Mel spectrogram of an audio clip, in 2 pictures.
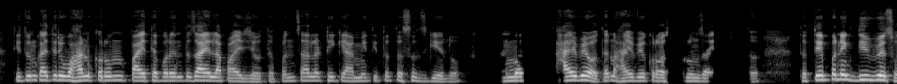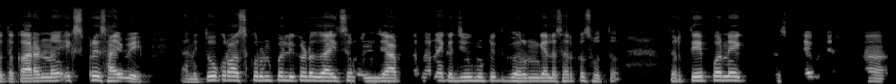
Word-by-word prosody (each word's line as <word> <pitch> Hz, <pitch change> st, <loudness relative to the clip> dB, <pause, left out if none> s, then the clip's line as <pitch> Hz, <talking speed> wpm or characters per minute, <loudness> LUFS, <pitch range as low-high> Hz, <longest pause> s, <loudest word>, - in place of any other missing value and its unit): तिथून 195 Hz, +3 st, +1 dB
काहीतरी 200 Hz, 0 st, +3 dB
वाहन 190 Hz, 0 st, +4 dB
करून 195 Hz, +1 st, +1 dB
पायथ्यापर्यंत 175 Hz, 0 st, +1 dB
जायला 180 Hz, -2 st, +6 dB
पाहिजे 140 Hz, -2 st, -2 dB
होतं, 130 Hz, 0 st, -7 dB
पण 160 Hz, +1 st, -6 dB
चला 180 Hz, 0 st, -2 dB
ठीक 180 Hz, 0 st, -4 dB
आहे, 165 Hz, -, 0 dB
आम्ही 160 Hz, +1 st, -4 dB
तिथं 180 Hz, +2 st, -8 dB
तसंच 170 Hz, -3 st, -5 dB
गेलो. 135 Hz, -2 st, -5 dB, 0.4 s
आणि 160 Hz, +2 st, -2 dB
मग 180 Hz, -, +5 dB, 0.4 s
हायवे 195 Hz, +3 st, +6 dB
होता 175 Hz, -2 st, +3 dB
ना, 190 Hz, -, -2 dB
हायवे 165 Hz, +3 st, 0 dB
क्रॉस 155 Hz, -3 st, -1 dB
करून 155 Hz, -2 st, -3 dB
जायचं 140 Hz, -2 st, -9 dB
होतं. 130 Hz, -, -14 dB, 0.4 s
तर 165 Hz, -, -1 dB
ते 210 Hz, -, +10 dB
पण 230 Hz, 0 st, +3 dB
एक 220 Hz, -3 st, +6 dB
दिव्यच 210 Hz, -1 st, +6 dB
होतं, 140 Hz, -2 st, -4 dB
कारण 155 Hz, +4 st, +2 dB
अ, 170 Hz, -, +1 dB
एक्सप्रेस 185 Hz, +1 st, -1 dB
हायवे 155 Hz, -5 st, +1 dB, 0.5 s
आणि 125 Hz, 0 st, -7 dB
तो 195 Hz, -, +4 dB
क्रॉस 190 Hz, -2 st, 0 dB
करून 185 Hz, -1 st, -1 dB
पलीकडं 185 Hz, -1 st, 0 dB
जायचं, 170 Hz, 0 st, +1 dB
म्हणजे 155 Hz, +1 st, -2 dB
आपल्याला 165 Hz, +2 st, -3 dB
नाही 180 Hz, 0 st, -3 dB
का 165 Hz, -, -2 dB
जीव 170 Hz, +1 st, 0 dB
मुठीत 170 Hz, 0 st, -4 dB
घालून 155 Hz, -1 st, -1 dB
गेल्यासारखंच 155 Hz, +1 st, -3 dB
होतं. 140 Hz, -, -9 dB, 0.5 s
तर -, -, -6 dB
ते 180 Hz, 0 st, +5 dB
पण 190 Hz, -1 st, +2 dB
एक 180 Hz, -1 st, +1 dB, 0.3 s
रिस्कच 150 Hz, -, -11 dB
होती 175 Hz, 0 st, -18 dB, 0.4 s
हां. 145 Hz, -2 st, -5 dB
170 Hz, 195 wpm, -23 LUFS, 155-185 Hz, 0.5 s, ते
